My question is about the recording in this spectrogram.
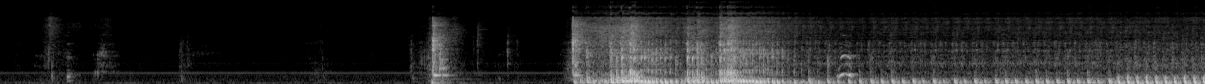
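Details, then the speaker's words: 1998 Honda XR100 after full build, 22 mm Mikuni with 125 main and 15 pilot, XR pipe with spark arrestor removed, faulty BBR rev box taken out: clicks and kicks, then steady, even thumping idle, crisp pipe; normal. "And she runs pretty good. XR pipe sounds good. We got the spark arrestor out, which is just really a drain screen, but running crisp, guys."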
